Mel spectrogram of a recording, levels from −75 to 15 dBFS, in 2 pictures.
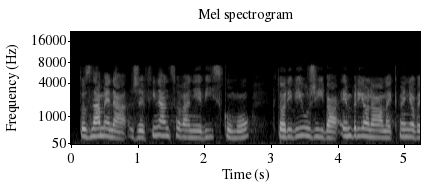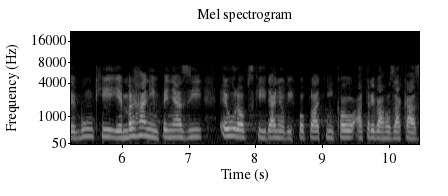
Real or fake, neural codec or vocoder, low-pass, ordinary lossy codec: real; none; 7.2 kHz; none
